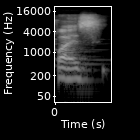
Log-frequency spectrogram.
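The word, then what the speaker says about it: は: which is blah, blah, wa, blah, blah, des. Wa is pronounced like this, but it's written with ha in this grammar.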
